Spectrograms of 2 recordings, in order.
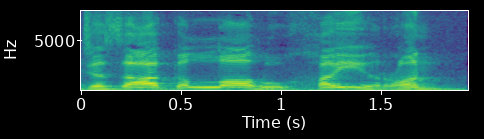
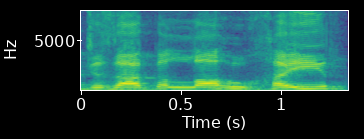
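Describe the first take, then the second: First: The last word ends with an -an sound. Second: The last word ends on a bare r. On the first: The speaker calls it right. "ये है जज़ाकल्लाहु खैरन, रा अलिफ दो ज़बर रन।" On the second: The speaker calls it wrong. "ये भी लफ्ज़ गलत है।"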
